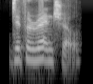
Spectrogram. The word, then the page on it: differential: Indian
